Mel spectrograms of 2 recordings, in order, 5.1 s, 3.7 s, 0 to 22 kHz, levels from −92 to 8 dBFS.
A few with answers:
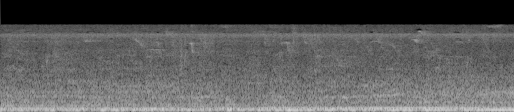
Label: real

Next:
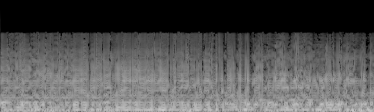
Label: fake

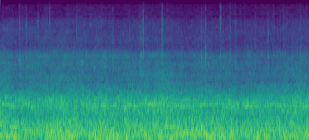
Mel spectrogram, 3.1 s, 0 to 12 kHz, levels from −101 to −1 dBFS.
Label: fake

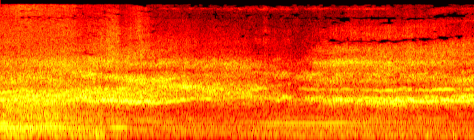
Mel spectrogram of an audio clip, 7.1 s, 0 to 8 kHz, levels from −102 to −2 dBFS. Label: real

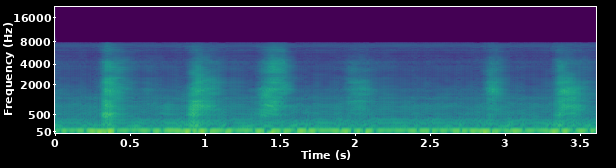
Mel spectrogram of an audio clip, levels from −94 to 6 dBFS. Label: fake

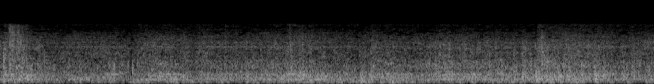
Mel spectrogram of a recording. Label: fake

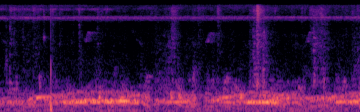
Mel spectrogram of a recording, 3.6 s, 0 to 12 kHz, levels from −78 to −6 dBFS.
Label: real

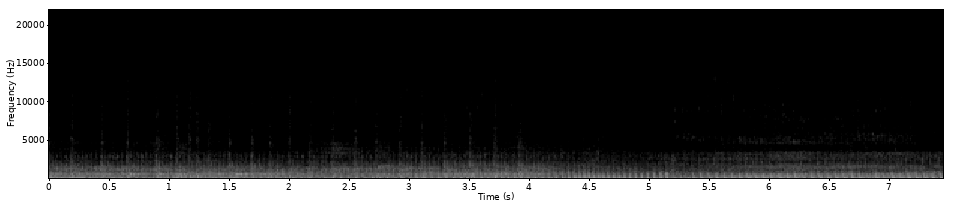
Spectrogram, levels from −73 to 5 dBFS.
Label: real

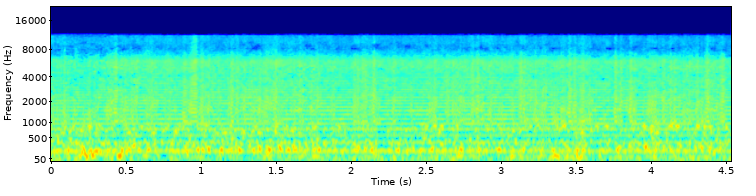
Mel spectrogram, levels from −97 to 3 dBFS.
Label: fake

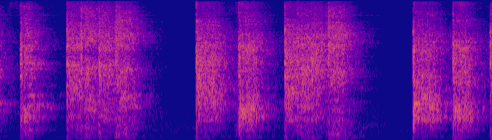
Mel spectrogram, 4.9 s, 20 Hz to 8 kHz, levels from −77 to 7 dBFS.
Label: fake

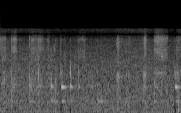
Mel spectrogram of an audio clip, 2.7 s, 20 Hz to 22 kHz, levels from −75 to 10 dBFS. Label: real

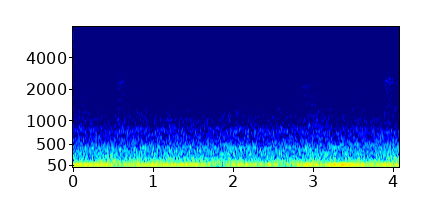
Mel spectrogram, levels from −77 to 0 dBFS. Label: real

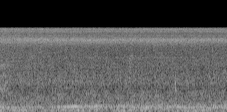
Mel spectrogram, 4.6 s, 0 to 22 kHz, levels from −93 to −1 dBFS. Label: fake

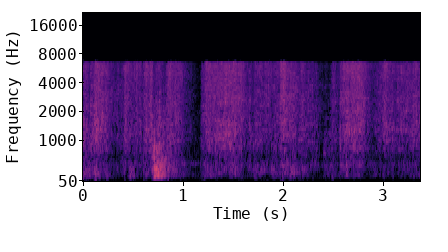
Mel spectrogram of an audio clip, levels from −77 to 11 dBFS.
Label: real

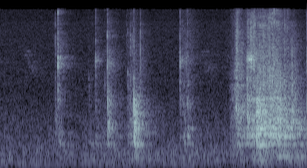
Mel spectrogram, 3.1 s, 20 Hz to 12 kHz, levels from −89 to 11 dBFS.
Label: real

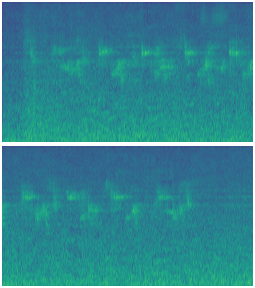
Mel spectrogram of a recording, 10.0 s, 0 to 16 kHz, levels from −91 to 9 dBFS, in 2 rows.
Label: fake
